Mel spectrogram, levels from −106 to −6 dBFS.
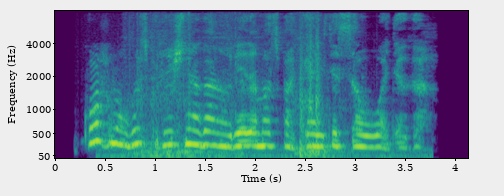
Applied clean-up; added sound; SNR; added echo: none; Drawer open or close; 15 dB; none.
